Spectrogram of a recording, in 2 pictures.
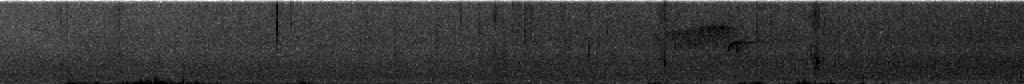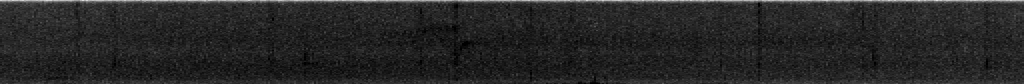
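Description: Wind buffeting the camera microphone in three gusts of low rumble, over a steady outdoor hiss of breeze through the trees.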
